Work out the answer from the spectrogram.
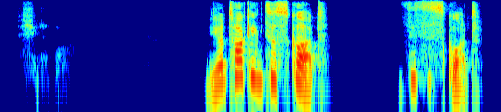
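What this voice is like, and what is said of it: Put-on German accent. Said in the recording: “Say it in German accent. ... I love it. That's so good.”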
